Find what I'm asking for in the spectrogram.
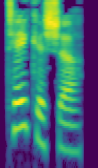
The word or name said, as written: takisha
